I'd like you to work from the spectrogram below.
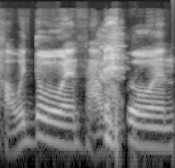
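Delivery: New Jersey accent coming out. Guest greeting the hosts after his introduction, new jersey accent coming out. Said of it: "There's the [name] accent coming out".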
